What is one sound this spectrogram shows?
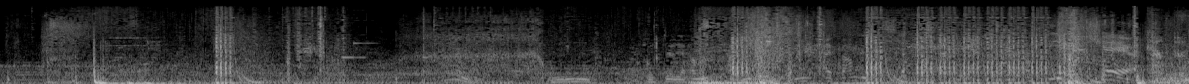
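Gunshots ring out in loud, sharp bursts.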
